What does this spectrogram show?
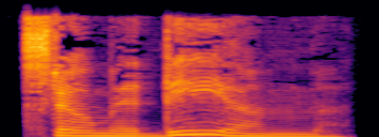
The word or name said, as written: stomodaeum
